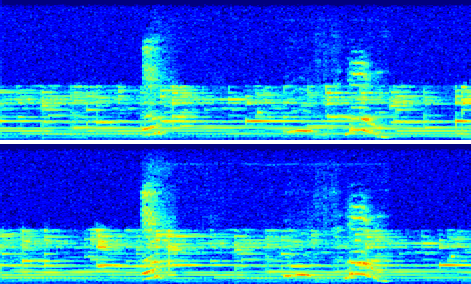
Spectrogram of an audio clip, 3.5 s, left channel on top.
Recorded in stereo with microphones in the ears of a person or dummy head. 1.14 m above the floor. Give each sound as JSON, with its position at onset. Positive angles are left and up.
{"t": 1.1, "sound": "a child speaking", "side_deg": -60, "distance_m": 0.8}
